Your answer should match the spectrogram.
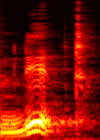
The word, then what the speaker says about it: knit: Hacer punto is the knit. Knitting, no? Knitting. Tejer. Bueno, hacer punto. You have to make a sweater. Un jersey, un pullover. You knit. K-N-I-T. Kamuda. N-I-T. Con kamuda delante.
